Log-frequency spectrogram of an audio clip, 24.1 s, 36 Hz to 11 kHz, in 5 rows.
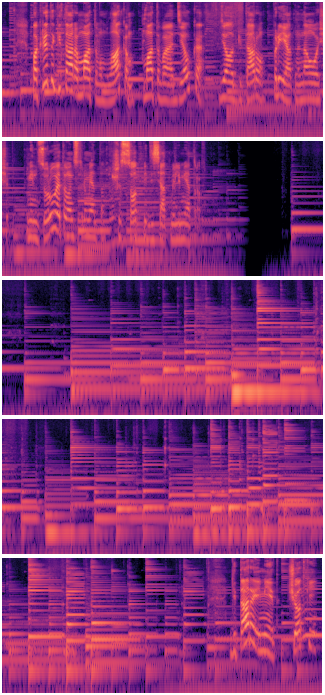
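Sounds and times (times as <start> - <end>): fingerstyle classical guitar: 0.0 - 8.5, 9.1 - 24.0.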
